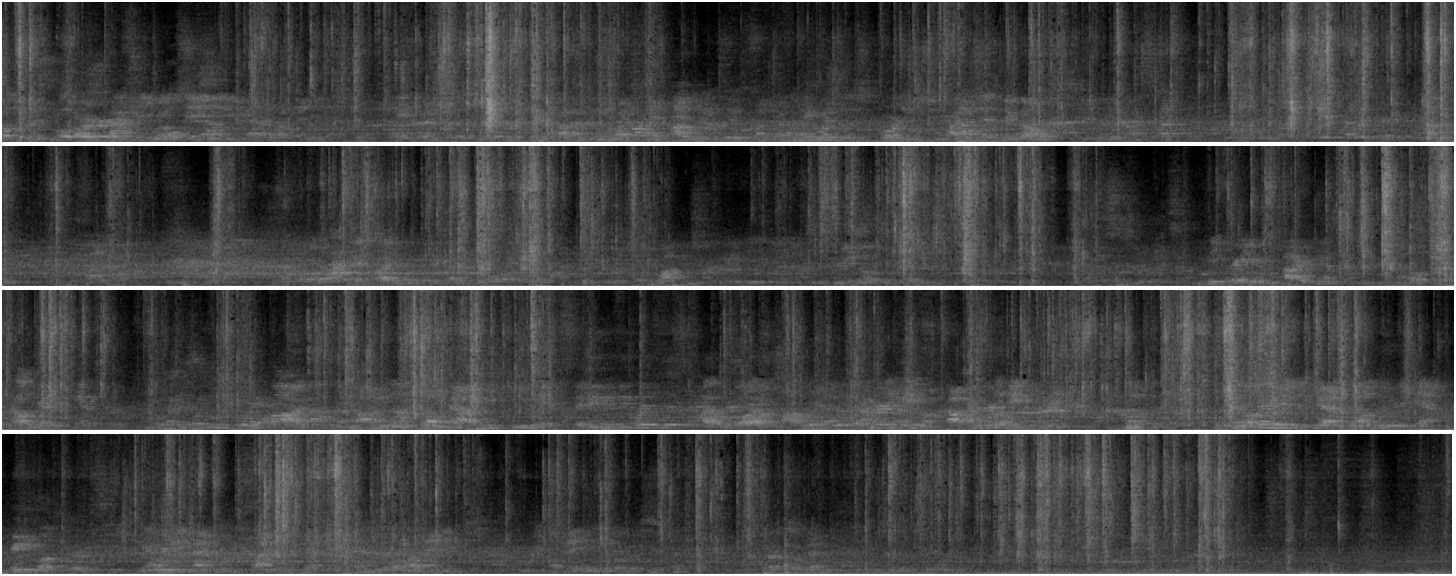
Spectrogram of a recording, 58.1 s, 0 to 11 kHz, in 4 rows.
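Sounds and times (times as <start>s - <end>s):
foil wrappers crinkling and tearing: 0.0s - 21.2s, 21.8s - 57.0s.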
